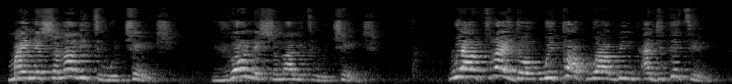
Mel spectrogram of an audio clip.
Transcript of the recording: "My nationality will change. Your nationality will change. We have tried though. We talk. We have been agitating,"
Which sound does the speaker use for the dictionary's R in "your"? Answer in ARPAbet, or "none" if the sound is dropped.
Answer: L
